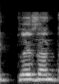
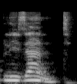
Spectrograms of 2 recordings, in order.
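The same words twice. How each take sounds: First: "pleasant" as PLEZ-unt; first-syllable stress. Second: "pleasant" as plee-ZANT; long e in "pleasant", weight on the end; wrong second-syllable stress. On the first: Teacher giving the right stress, "pleasant" as PLEZ-unt. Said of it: "the first syllable is the highest or the loudest". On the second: Teacher rejecting the wrong version, "pleasant" as plee-ZANT. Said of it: "and not pleasant". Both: Shown as a demonstration.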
